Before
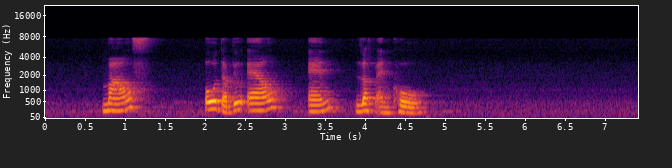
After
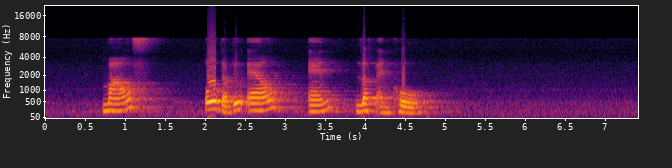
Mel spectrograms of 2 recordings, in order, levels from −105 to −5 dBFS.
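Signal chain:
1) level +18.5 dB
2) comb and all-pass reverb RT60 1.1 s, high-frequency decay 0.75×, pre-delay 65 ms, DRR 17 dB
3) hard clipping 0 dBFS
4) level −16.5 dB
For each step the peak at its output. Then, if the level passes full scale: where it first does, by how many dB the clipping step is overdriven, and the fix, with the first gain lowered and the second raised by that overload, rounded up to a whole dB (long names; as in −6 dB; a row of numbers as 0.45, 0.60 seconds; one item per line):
+5.5, +5.5, 0.0, −16.5 dBFS
step 1, 5.5 dB
step 1 +12.5 dB, step 4 −10.5 dB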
